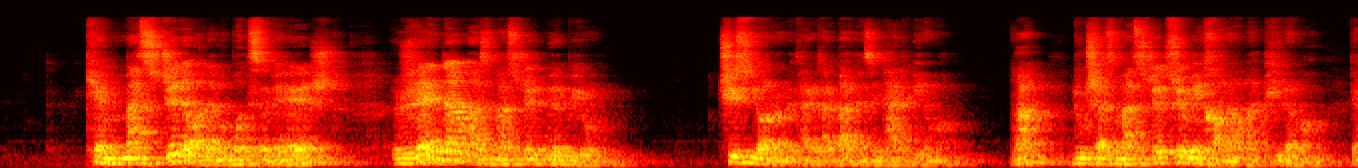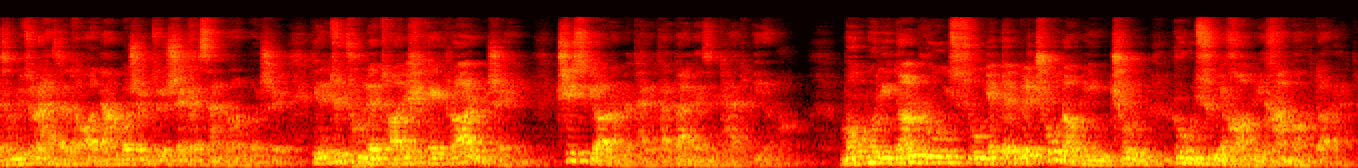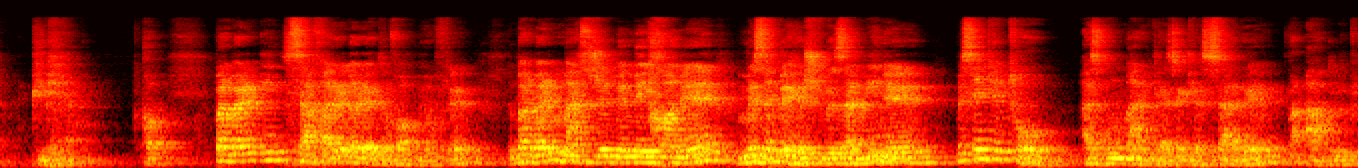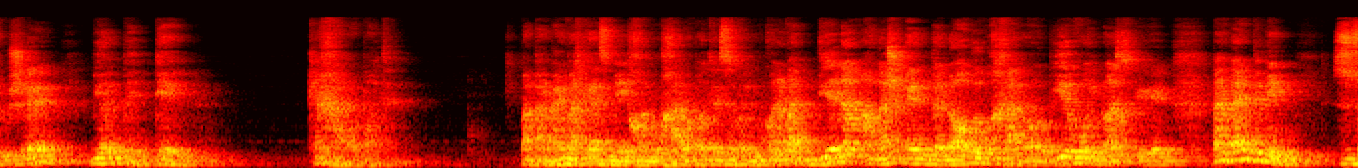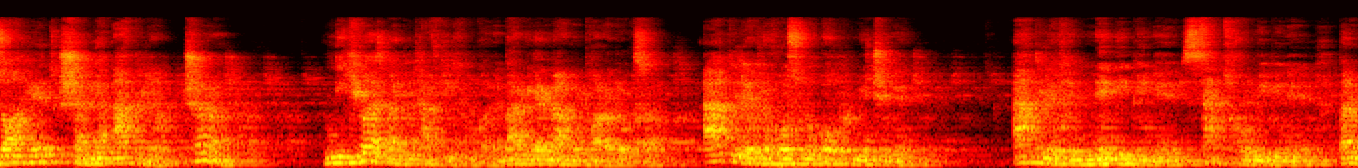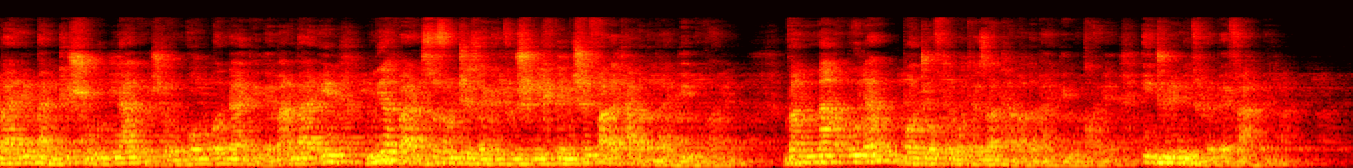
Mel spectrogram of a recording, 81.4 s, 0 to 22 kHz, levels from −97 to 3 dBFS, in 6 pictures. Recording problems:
room echo; strong; dies away in 0.7 s
off-mic speech; far
echo of what is said; noticeable; from 56 s on; 380 ms later, 15 dB below the speech

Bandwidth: 14.5 kHz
